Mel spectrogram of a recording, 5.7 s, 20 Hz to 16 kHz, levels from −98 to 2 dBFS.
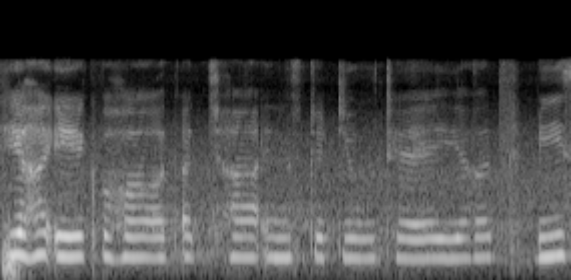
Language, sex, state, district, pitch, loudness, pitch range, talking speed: Hindi, female, Uttar Pradesh, Muzaffarnagar, 235 Hz, -26 LUFS, 230-245 Hz, 95 wpm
